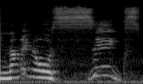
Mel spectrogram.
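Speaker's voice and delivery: drawn-out radio time check, stress on "oh"; slow time call. Shown as a demonstration. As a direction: stretch out "nine oh six" slowly. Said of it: "it's nine oh six right here".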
